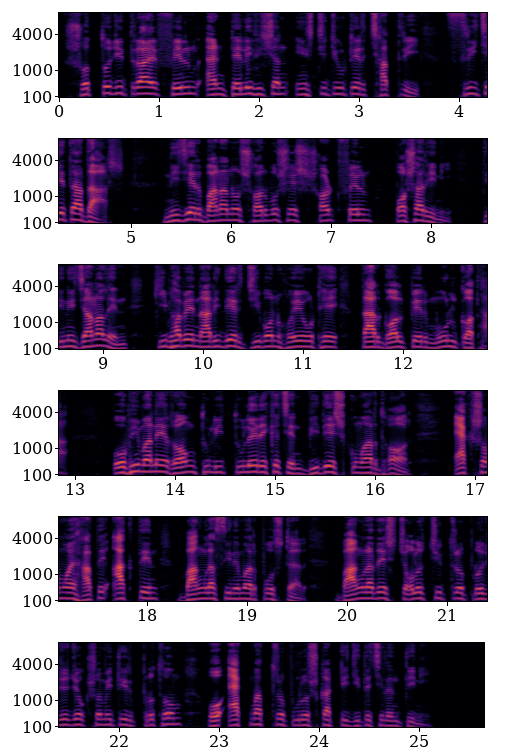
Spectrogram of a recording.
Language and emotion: Bengali, neutral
